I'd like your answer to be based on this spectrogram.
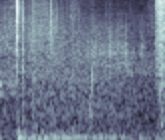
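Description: A Bombarda spell explosion in the Hogwarts Legacy video game, a loud close boom with a rumbling low tail that fades over a second and a half.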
